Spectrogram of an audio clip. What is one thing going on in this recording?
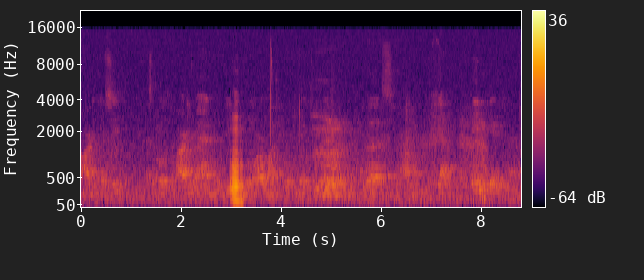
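A man speaks steadily through a microphone in a large room.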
